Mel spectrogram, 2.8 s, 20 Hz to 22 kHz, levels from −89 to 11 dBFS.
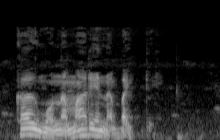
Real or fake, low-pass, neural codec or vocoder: real; 10.8 kHz; none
